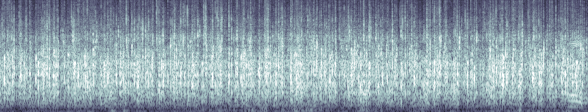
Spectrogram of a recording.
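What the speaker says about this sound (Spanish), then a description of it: "te pido que subas a recibir el aplauso que te mereces" A crowd at a Partido Popular candidate announcement in Orihuela gives dense, sustained applause, steady and fairly loud throughout with no pauses.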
